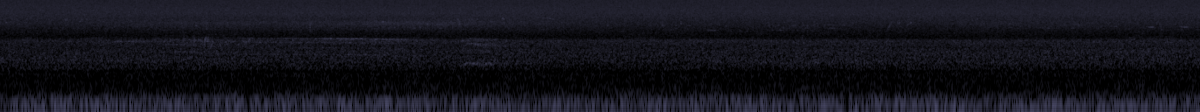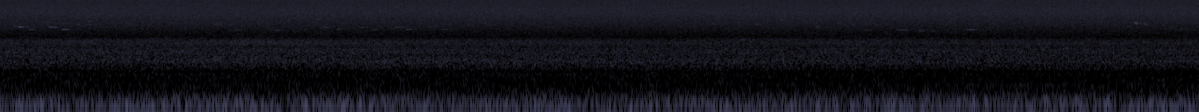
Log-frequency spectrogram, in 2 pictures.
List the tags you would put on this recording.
Soundscapes > Nature
soundscape raspberry-pi phenological-recording alice-holt-forest meadow nature natural-soundscape field-recording

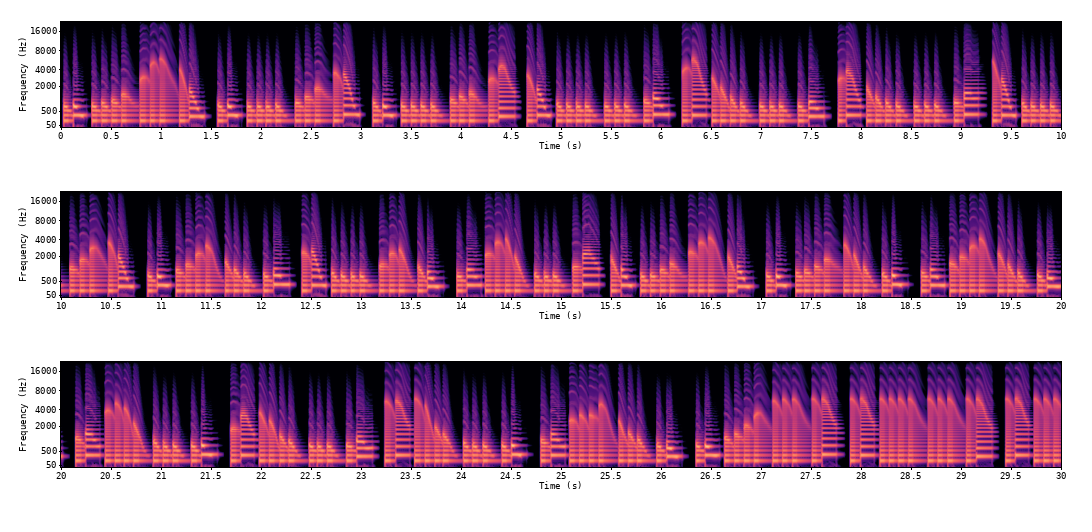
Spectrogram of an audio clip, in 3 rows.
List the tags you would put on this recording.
Music > Solo instrument
house synth 303 electronic

